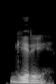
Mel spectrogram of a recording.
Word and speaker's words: Giri: G as give, gift. But now you are my name as giraffe. Oh, I'm sorry. Give. Giri.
